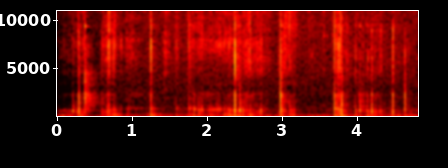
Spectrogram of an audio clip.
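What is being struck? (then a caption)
Small glass jar with plastic lid. Fingernails tap a small, hollow, clear cosmetic jar that looks like glass and appears empty, striking both the jar and its white plastic lid, and the lid is twisted. The result is a quiet, irregular run of short, dry clicks and ticks with a faint mid-pitched glassy ring, over a soft, low, rumbling scrape as the lid turns.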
